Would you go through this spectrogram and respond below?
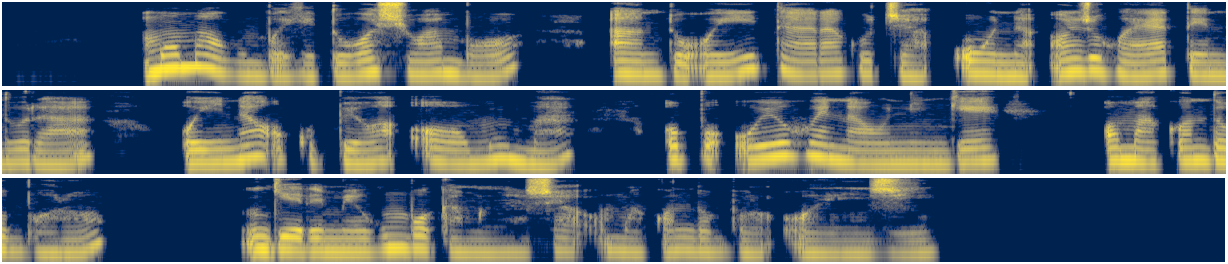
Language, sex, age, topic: Oshiwambo, female, 25-35, agriculture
